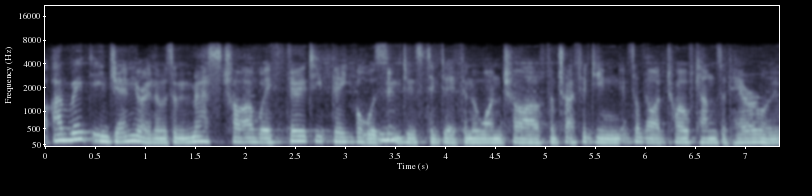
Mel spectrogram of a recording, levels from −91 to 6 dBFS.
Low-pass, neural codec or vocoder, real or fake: 7.2 kHz; codec, 24 kHz, 0.9 kbps, WavTokenizer, medium music audio release; fake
